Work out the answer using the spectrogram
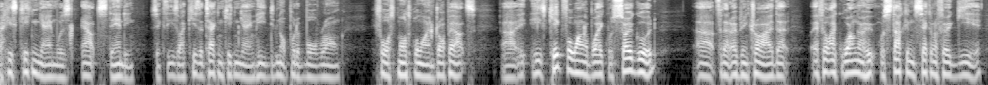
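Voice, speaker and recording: A man's voice: lowish voice, fairly even intonation, moderate pace, darkish tone, no room sound. A man co-hosting a podcast, analysing a match in long, fluent runs. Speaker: podcast co-host. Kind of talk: casual sports analysis.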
